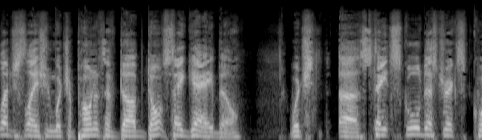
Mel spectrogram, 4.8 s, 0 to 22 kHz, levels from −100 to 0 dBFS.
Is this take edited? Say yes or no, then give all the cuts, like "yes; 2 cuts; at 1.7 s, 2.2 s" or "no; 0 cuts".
no; 0 cuts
